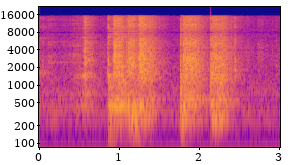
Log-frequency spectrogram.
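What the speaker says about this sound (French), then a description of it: "On passe toujours un petit coup de ponçage circulaire" Sandpaper rubbing in circles over a wooden planter stand makes two close, loud raspy strokes with quieter scuffs around them.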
